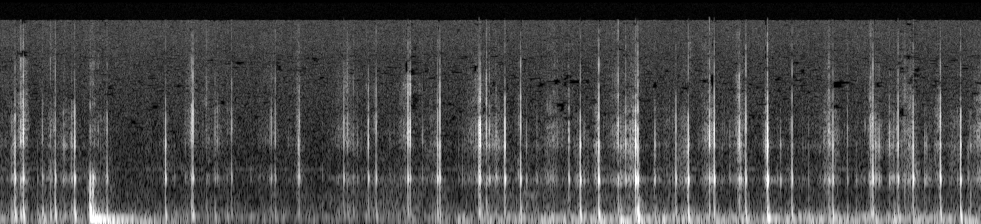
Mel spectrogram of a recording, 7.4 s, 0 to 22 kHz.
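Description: Fingernails scratch and tap the green beaded top of a clear, hollow, hand-sized plastic bottle. Quiet, quick, dry clicks and scratches patter at an irregular rhythm over a faint steady tone near 700 Hz. A dull, louder thump comes early on.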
